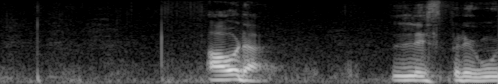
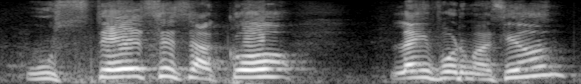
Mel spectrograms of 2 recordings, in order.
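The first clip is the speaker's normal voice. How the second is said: slow, much louder and higher accusatory shout; harsh interrogating tone; 7 semitones higher, 11 dB louder, slower than usual. Retold or imitated. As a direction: bark it at the suspect like a stern prosecutor. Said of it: "Pero no me grite".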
